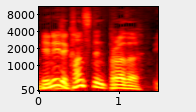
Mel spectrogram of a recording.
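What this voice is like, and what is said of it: Scottish accent, Desmond impression. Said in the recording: “pretty good Scottish accent you had there”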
